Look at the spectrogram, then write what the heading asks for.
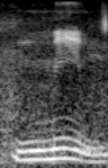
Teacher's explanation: میم دونوں ہونٹوں کو ملانے سے میم ادا ہوتا ہے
